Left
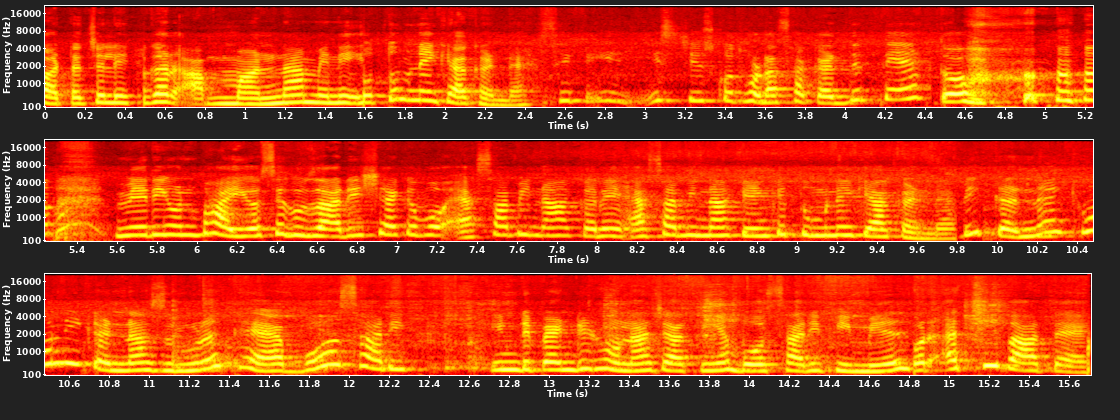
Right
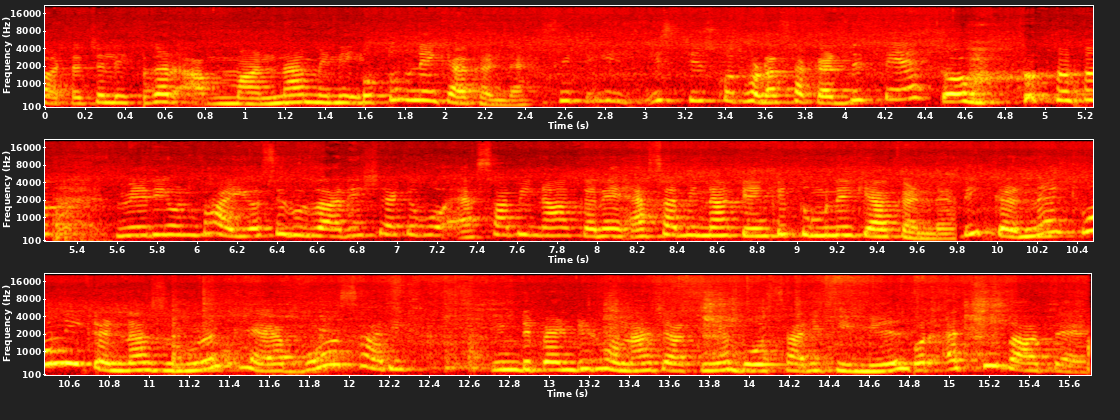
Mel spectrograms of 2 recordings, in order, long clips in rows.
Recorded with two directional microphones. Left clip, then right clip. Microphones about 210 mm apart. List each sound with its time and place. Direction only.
0.0 s speech: 55° left (ahead or behind)
3.5 s speech: 45° left (ahead or behind)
